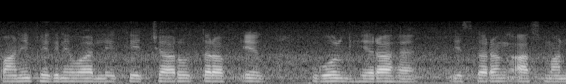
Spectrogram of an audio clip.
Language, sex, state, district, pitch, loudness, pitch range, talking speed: Hindi, male, Jharkhand, Deoghar, 140 Hz, -17 LUFS, 140-145 Hz, 135 wpm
